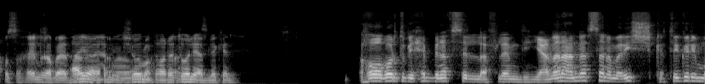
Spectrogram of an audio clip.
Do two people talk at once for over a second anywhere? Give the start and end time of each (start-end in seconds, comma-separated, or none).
0.7-2.1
